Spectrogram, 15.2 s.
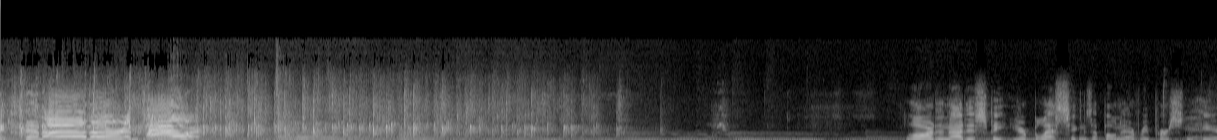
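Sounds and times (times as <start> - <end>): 
speech: 0.0 - 2.6, 11.3 - 15.2
audience hand clapping: 0.0 - 9.1.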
